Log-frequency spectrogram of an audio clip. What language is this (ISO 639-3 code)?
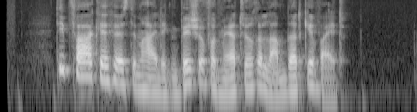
deu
